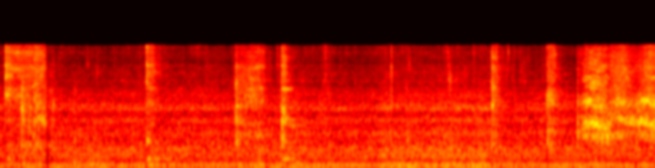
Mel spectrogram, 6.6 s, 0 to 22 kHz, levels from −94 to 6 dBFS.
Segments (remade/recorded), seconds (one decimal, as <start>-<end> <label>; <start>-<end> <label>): 0.0-5.5 remade; 5.5-6.1 recorded; 6.1-6.6 remade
